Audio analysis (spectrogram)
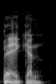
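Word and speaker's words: Baccam: was a joke about his last name which is pronounced bacon he said at first I thought it was a joke the real way my name is pronounced is bacon that was the impetus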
